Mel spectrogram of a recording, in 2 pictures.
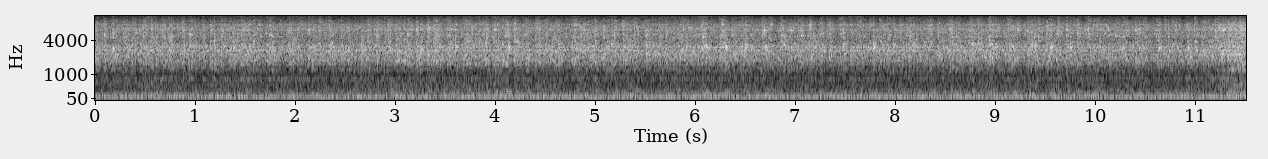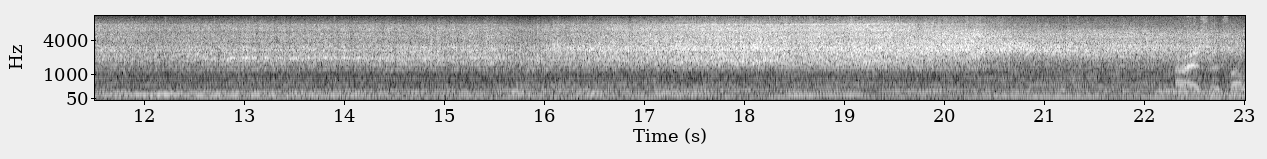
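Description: A Firebird drag car engine with its throttle stuck wide open roars loudly and steadily, its pitch swelling and sweeping upward partway through as the revs climb, a harsh sustained drone with no break.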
